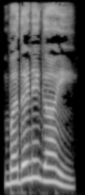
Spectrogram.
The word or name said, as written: ಬದನೆಕಾಯಿ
